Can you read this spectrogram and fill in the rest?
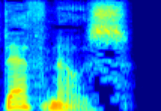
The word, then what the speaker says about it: ethnos: In New Testament Greek, nation is translated from ethnos, which is pronounced ethnos.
